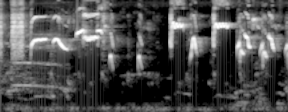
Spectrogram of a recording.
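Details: Kacer, or Oriental magpie-robin, in vigorous song: a rapid run of varied clear whistles, upslurred and downslurred, interspersed with short harsh chips, delivered in quick phrases with brief pauses.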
